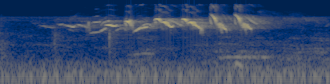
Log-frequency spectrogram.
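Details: A captive pet Rusty-collared Seedeater sings a quick, high, warbling phrase of sliding and rising notes lasting about a second and a half, over a faint low hum.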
